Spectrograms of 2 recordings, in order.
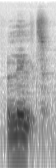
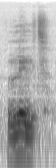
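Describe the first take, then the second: The two takes are said the same way.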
